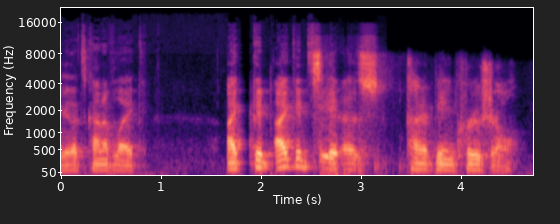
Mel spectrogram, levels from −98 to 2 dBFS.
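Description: From 1.79 to 2.16 s, repeated packet loss gives the speech a choppy, robotic quality. Five gaps hit in quick succession, the longest 94 ms. Each is patched by stretching the preceding sound, with about 35% of the span concealed. On a spectrogram, smeared, repetitive harmonic blocks alternate with brief dropouts.

A jitter buffer slow-down follows from 2.37 to 2.91 s. The receiver repeats single pitch periods to rebuild its reserve, adding 39 ms, so the audio plays at 94% speed with unchanged pitch. Vowels sound slightly drawn out, and the waveform shows near-identical cycles repeating in runs.

From 2.55 s to the end, a call bitrate drop makes the speech rough and muffled. The coarser coding suggests a fall from around 32 kbps to 8 kbps, lasting 1.87 s at its lowest. On the spectrogram, energy above 8 kHz vanishes abruptly, leaving a flat ceiling where content previously reached 20 kHz.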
